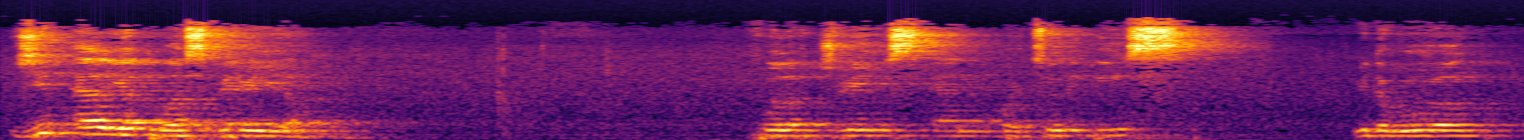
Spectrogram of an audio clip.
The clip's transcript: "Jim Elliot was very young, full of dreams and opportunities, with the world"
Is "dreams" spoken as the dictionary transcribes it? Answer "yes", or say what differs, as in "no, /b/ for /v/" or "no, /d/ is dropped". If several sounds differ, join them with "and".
no, /s/ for /z/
